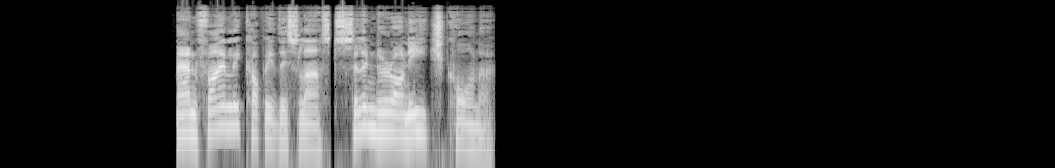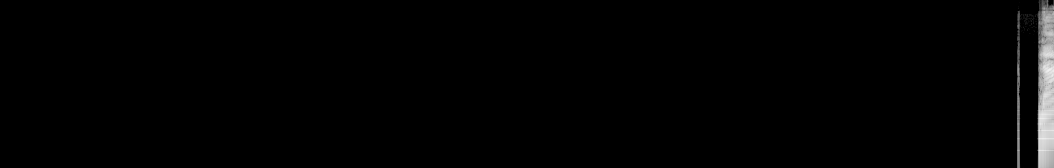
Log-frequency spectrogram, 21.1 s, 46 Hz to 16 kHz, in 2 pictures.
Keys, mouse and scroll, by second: 0.3 middle click, 0.8-1.3 middle drag, 1.9 shift+d, 6.8 shift+d, 12.2 shift+click, 13.3 ctrl+j, 14.3 shift+click, 15.8 ctrl+j, 16.4 shift+click, 17.3 ctrl+j, 17.9-18.3 middle drag, 19.3 click, 20.1 click, 20.5 shift+middle click.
